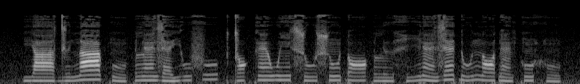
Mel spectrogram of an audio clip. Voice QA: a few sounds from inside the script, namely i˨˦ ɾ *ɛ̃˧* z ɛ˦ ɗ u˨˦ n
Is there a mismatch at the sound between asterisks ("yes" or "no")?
no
